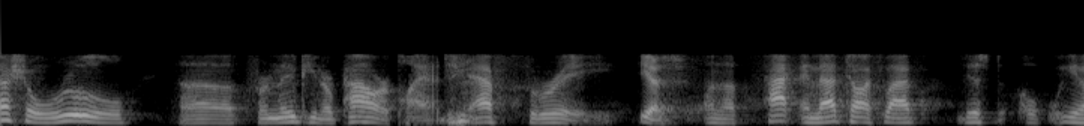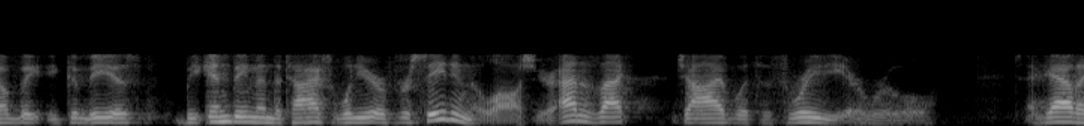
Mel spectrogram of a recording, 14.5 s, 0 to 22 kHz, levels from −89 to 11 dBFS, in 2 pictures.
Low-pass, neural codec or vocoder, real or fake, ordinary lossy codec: 3.6 kHz; codec, 16 kHz, 0.5 kbps, FunCodec, trained on LibriTTS, 25 frames a second; fake; AAC, 24 kbps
